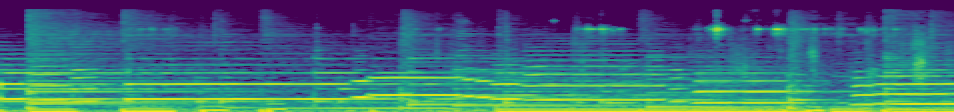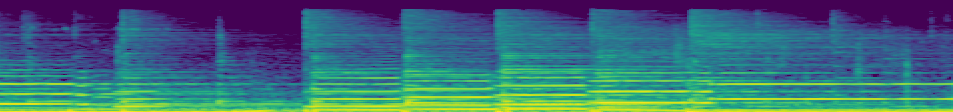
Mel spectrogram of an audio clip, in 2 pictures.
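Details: Jazzy saxophone melody over a walking bass and brass backing, steady and continuous, with no animal sounds present.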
